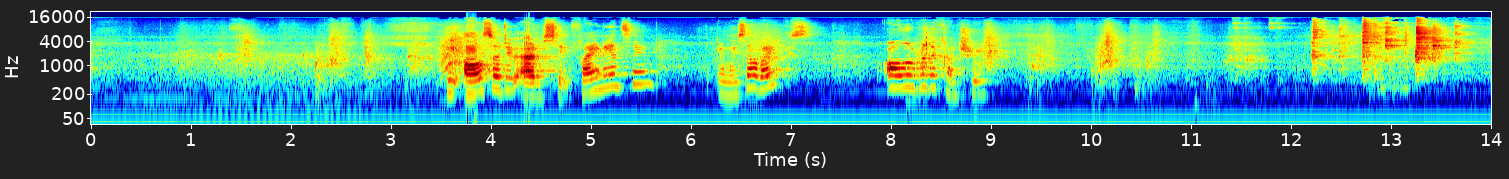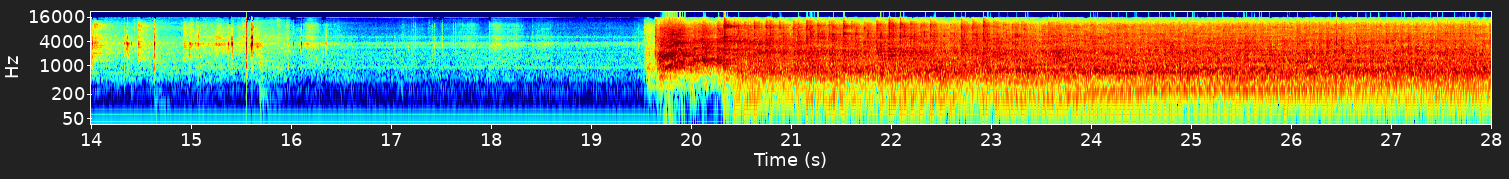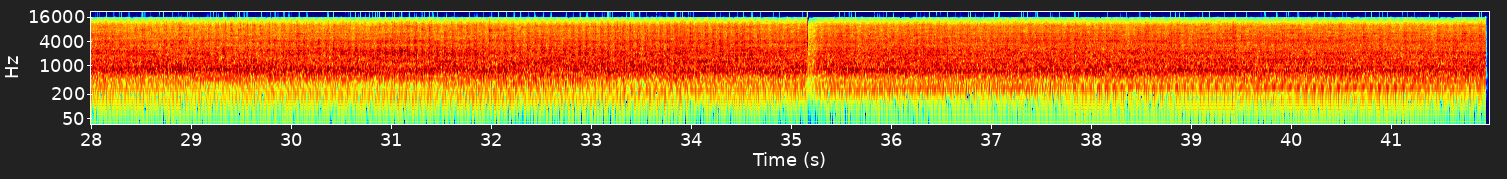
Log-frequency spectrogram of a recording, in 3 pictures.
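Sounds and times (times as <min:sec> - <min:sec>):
motorcycle engine starting and idling: 0:19.5 - 0:41.9.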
